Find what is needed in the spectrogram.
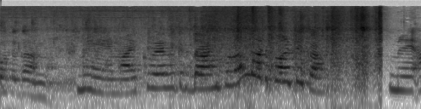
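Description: A woman speaking, with a faint hiss behind her voice in the second half; the sound cuts off abruptly near the end.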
